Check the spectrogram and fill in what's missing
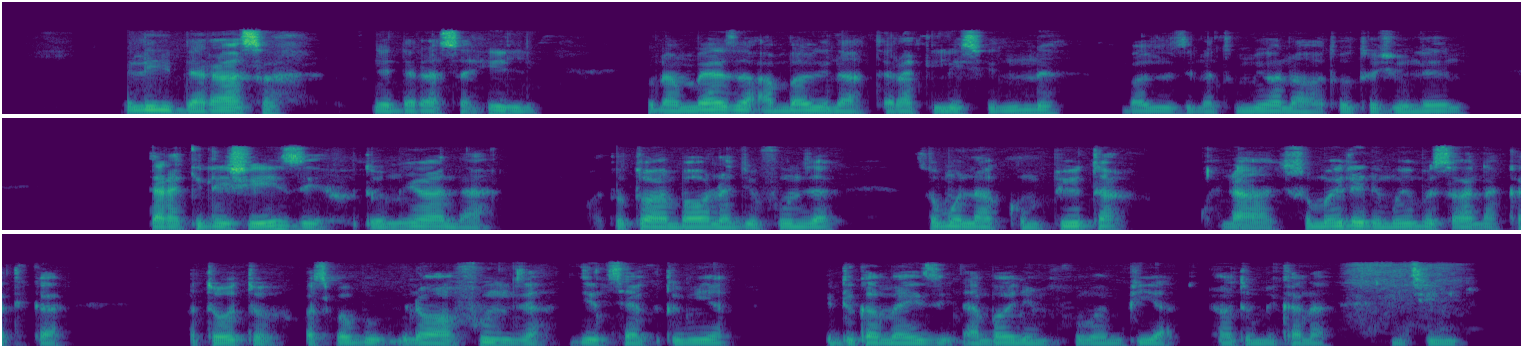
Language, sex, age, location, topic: Swahili, male, 18-24, Nakuru, education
